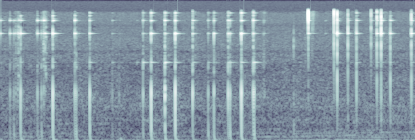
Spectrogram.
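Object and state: Thick glass ashtray tapped with nails.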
